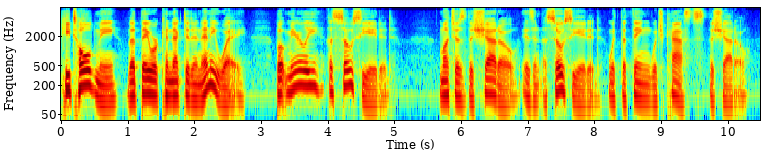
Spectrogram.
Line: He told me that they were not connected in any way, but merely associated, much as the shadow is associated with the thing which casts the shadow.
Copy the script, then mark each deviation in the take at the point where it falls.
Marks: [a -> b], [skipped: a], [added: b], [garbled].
He told me that they were [skipped: not] connected in any way, but merely associated, much as the shadow [is -> isn't] associated with the thing which casts the shadow.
